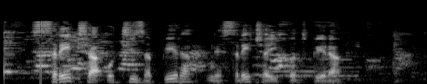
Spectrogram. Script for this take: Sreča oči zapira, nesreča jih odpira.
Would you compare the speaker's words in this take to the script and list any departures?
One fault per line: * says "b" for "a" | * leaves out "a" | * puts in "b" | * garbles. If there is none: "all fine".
all fine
